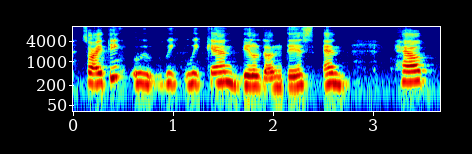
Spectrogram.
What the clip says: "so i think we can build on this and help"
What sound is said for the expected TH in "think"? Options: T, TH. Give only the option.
T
